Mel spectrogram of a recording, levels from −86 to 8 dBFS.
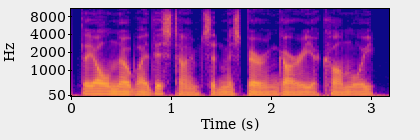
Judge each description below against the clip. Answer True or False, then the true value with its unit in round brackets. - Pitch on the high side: False (90 Hz)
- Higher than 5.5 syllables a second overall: False (4.9 syllables/s)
